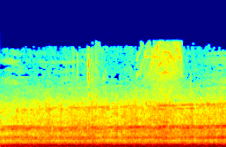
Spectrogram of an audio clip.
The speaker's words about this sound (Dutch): Het opstijgen. Take off power set.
